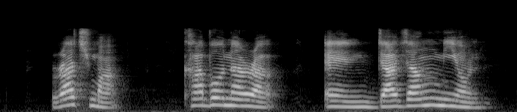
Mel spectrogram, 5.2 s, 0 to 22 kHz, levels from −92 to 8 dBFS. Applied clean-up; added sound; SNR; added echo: neural mask model DeepFilterNet 3.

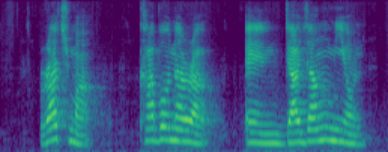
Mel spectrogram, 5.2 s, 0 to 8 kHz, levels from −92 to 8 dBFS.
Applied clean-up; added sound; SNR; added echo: neural separator model SepFormer DNS4.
